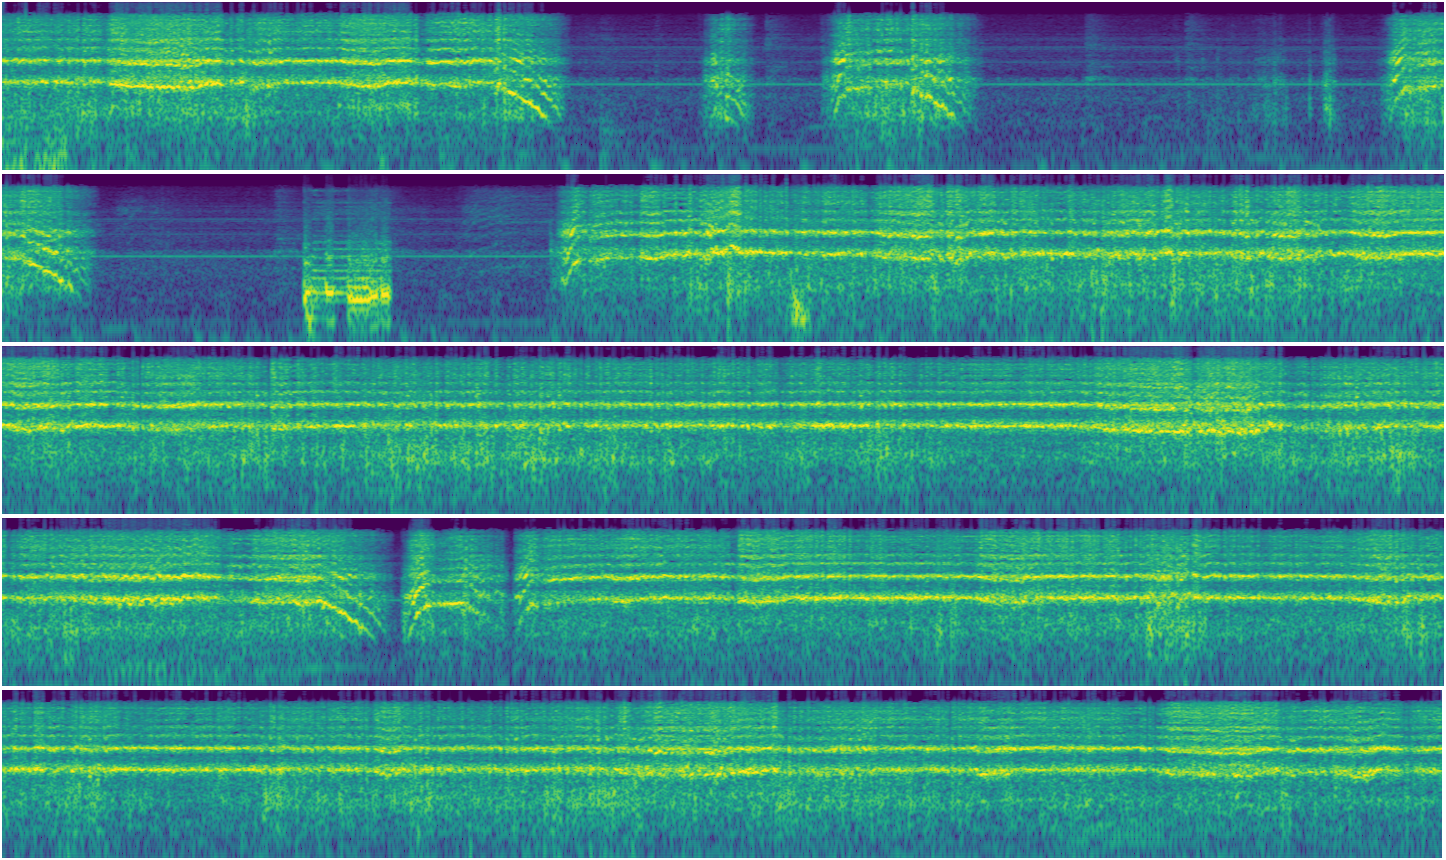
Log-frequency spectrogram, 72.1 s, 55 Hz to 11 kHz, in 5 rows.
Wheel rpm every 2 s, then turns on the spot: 220, 220, 130, 10, 90, 0, 10, 70, 0, 0, 190, 230, 230, 230, 230, 230, 230, 230, 230, 230, 210, 220, 220, 120, 160, 230, 230, 230, 230, 230, 230, 230, 220, 230, 230, 210.
none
